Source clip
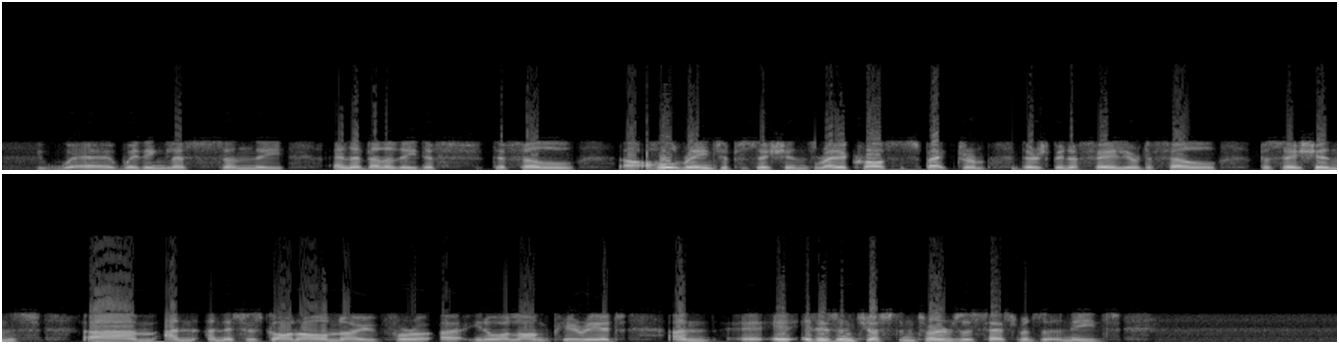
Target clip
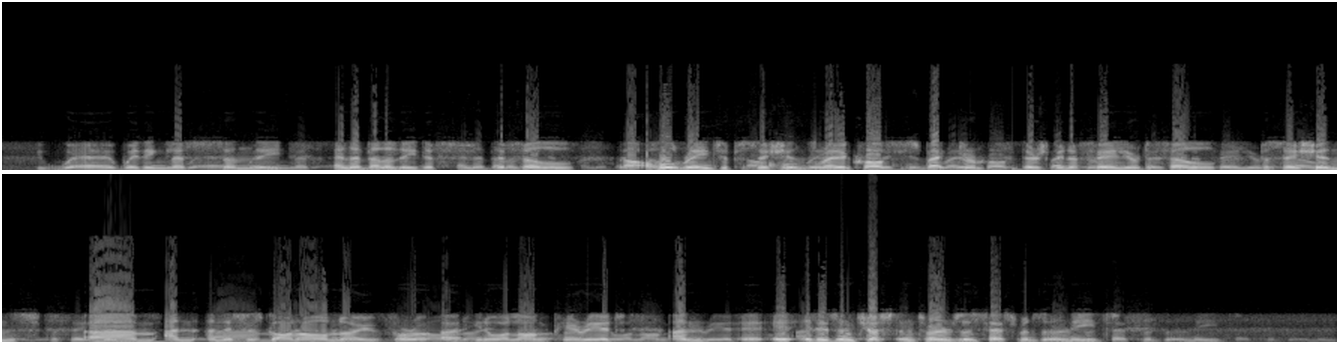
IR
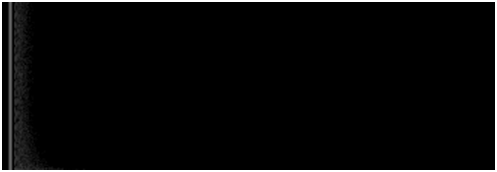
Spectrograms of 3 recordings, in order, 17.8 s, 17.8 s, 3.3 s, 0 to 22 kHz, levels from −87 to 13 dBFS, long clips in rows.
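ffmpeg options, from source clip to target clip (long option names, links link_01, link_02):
-filter_complex "[0:a]asettb=1/sr,asplit=3[link_01][link_02][link_03];[link_01]atrim=end=14.404[link_04];[link_02]atrim=start=14.4:end=15,asetpts=PTS-STARTPTS,afade=type=in:duration=0.004:curve=qsin,afade=type=out:start_time=0.596:duration=0.004:curve=qsin,adynamicequalizer=threshold=0.0141:dfrequency=1400:dqfactor=0.77:tfrequency=1400:tqfactor=0.77:attack=5:release=100:ratio=0.375:range=3:mode=boostabove:tftype=bell[link_05];[link_03]atrim=start=14.996[link_06];[link_04][link_05]acrossfade=duration=0.004:curve1=hsin:curve2=qsin[link_07];[link_07][link_06]acrossfade=duration=0.004:curve1=qsin:curve2=hsin,asoftclip=type=hard:threshold=-13.5dB,asplit=2[link_08][link_09];[link_09]adelay=820,lowpass=frequency=860:poles=1,volume=-7.5dB,asplit=2[link_10][link_11];[link_11]adelay=820,lowpass=frequency=860:poles=1,volume=0.18,asplit=2[link_12][link_13];[link_13]adelay=820,lowpass=frequency=860:poles=1,volume=0.18[link_14];[link_10][link_12][link_14]amix=inputs=3:normalize=0[link_15];[link_08][link_15]amix=inputs=2:normalize=0,volume=7dB"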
